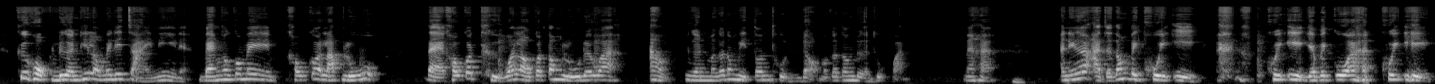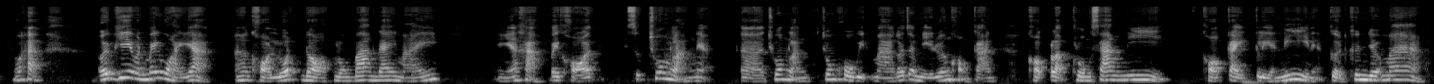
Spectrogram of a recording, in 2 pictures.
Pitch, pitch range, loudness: 205 Hz, 190-230 Hz, -22 LUFS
